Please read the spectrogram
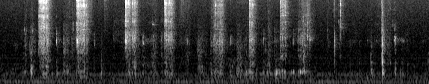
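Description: A wine taster sipping red wine and swishing it around his mouth: a string of short, faint, wet slurping and swishing sounds, roughly one a second.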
